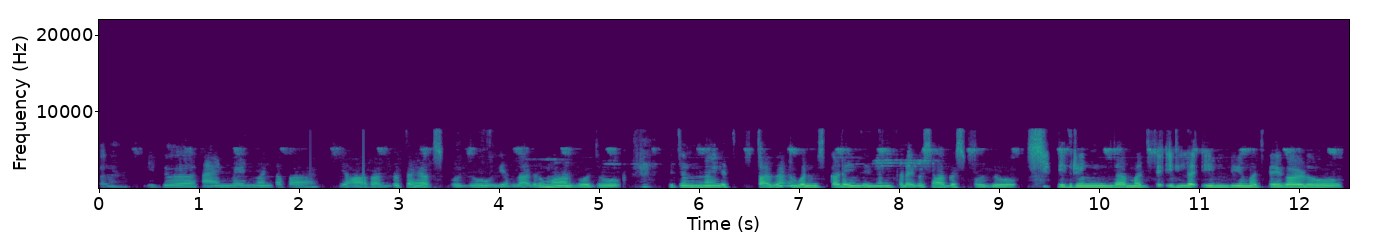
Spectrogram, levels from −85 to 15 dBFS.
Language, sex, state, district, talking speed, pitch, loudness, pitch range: Kannada, female, Karnataka, Mysore, 85 wpm, 185 Hz, -21 LUFS, 175-195 Hz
